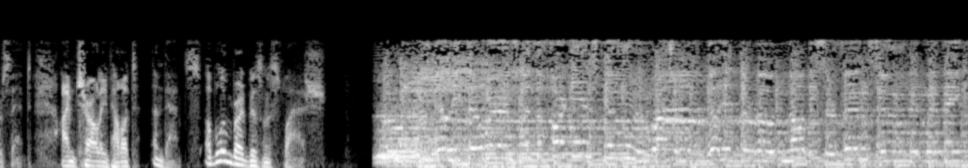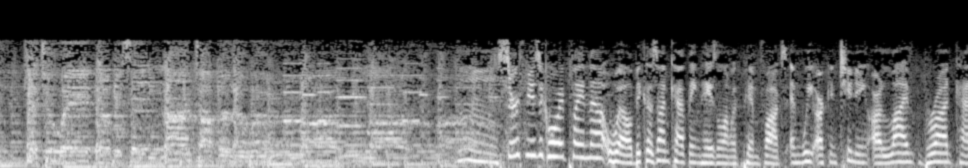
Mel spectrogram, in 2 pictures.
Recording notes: Broadcasting live from Elbow Beach Bermuda.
